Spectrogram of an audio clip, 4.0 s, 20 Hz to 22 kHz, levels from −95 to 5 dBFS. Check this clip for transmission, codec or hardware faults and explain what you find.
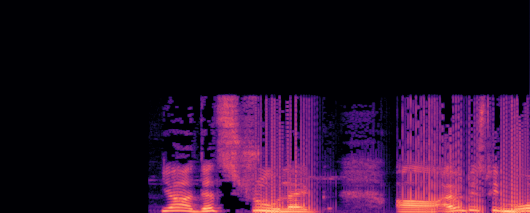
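One hardware-side fault is present: buffer tearing from 1.84 s to the end of the speech. Writer and reader pointers have slipped, so a small slice of each 20 ms period replays audio roughly 40 ms old, giving a robotic 50 Hz buzz whenever speech is present.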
